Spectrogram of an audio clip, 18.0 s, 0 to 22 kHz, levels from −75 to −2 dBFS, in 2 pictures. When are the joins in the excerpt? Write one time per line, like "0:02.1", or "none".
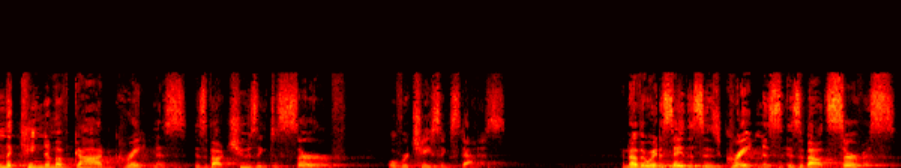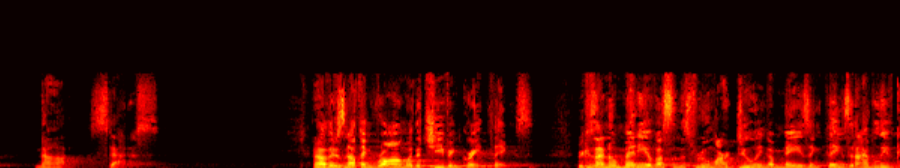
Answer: none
